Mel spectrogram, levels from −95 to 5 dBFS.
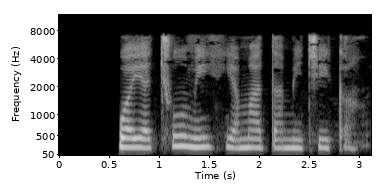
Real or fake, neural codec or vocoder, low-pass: real; none; 7.2 kHz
